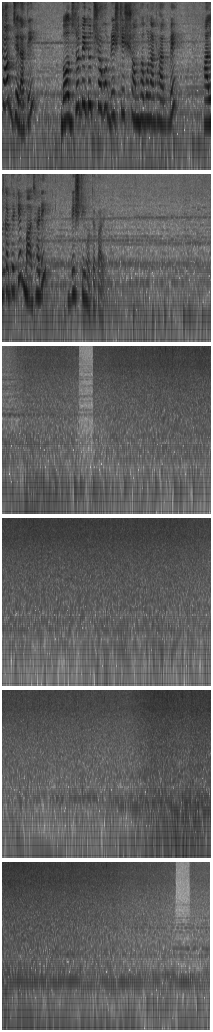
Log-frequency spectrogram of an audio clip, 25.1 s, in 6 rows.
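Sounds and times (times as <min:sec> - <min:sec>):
rain falling on water: 0:08.6 - 0:25.0.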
